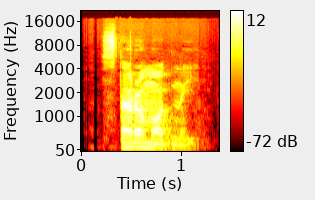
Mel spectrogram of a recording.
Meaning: old-fashioned, outmoded, outdated, out of date, oldfangled, antiquated
- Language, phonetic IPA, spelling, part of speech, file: Ukrainian, [stɐrɔˈmɔdnei̯], старомодний, adjective, LL-Q8798 (ukr)-старомодний.wav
